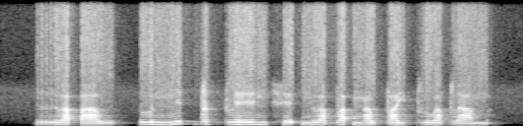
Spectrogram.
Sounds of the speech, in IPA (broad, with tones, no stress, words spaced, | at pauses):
rɯ˧a̯ʔa˧w | lɯ˧ŋni˥˩t̚da˥˩k̚ pleː˥˩ŋhe˨˩ʔ nɯ˧a̯ba˦˥ʔŋa˧wpa˦˥j plu˧a̯pla˧m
